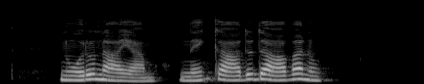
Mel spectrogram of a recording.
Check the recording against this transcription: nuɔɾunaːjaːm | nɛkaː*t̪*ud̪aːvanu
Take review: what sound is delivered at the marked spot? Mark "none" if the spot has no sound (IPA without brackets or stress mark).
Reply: d̪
